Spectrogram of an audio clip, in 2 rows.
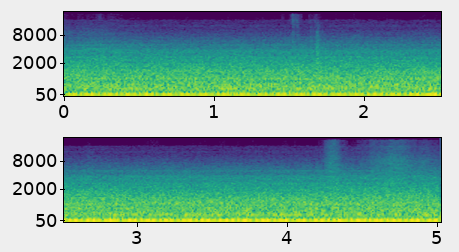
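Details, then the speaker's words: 12000 BTU inverter mini split indoor unit in an enclosed racing trailer, heating on turbo top fan speed, mic about 16 inches away. Steady, even rushing hum with no ticking or rubbing; normal, quiet. "let's just turn it on turbo and that way to be as loud as it's gonna get how about that y'all"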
